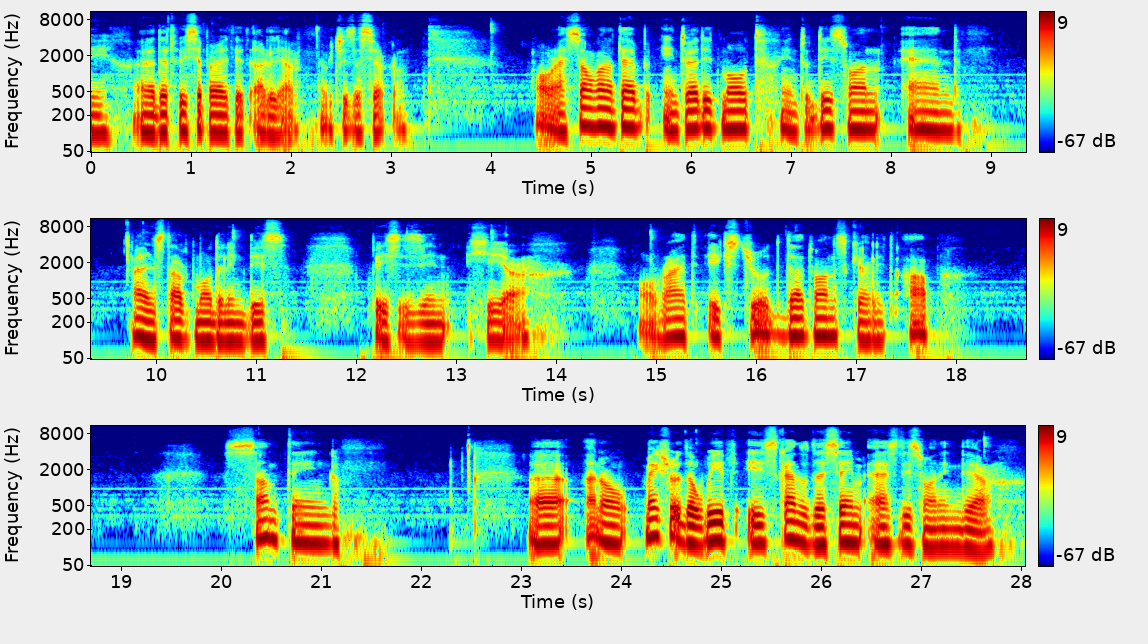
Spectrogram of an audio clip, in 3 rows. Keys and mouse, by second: 0.4 g, 3.1 KP_1, 5.9 Tab, 7.7 z, 12.6 KP_3, 15.8 e, 17.0 s.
